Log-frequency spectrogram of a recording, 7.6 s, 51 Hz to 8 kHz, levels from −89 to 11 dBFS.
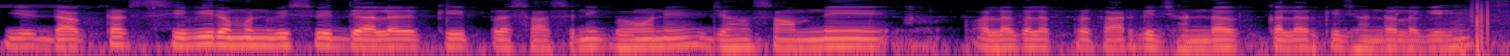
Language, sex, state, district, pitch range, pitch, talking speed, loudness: Chhattisgarhi, male, Chhattisgarh, Bilaspur, 115-130 Hz, 120 Hz, 190 wpm, -27 LUFS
